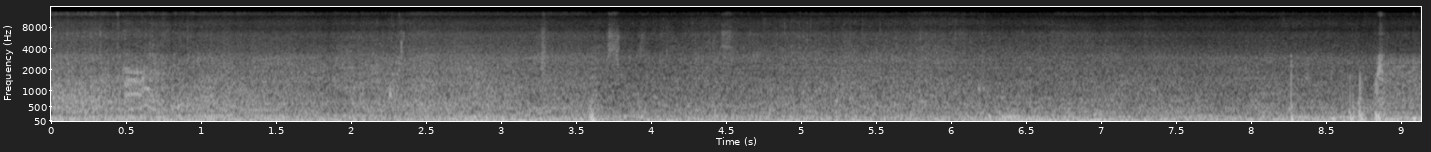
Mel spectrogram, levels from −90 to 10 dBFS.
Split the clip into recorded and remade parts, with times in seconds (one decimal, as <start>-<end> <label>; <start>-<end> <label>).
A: 0.0-1.0 recorded; 1.0-1.8 remade; 1.8-2.4 recorded; 2.4-3.6 remade; 3.6-6.7 recorded; 6.7-8.2 remade; 8.2-9.1 recorded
